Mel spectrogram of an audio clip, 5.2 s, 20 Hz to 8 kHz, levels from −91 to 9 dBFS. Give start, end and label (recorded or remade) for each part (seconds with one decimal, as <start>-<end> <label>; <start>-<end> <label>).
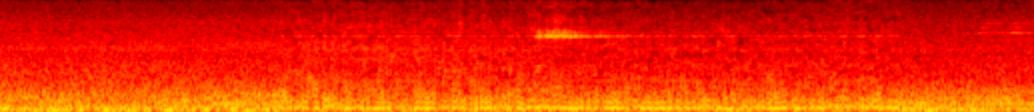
0.0-1.4 recorded; 1.4-4.5 remade; 4.5-5.2 recorded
